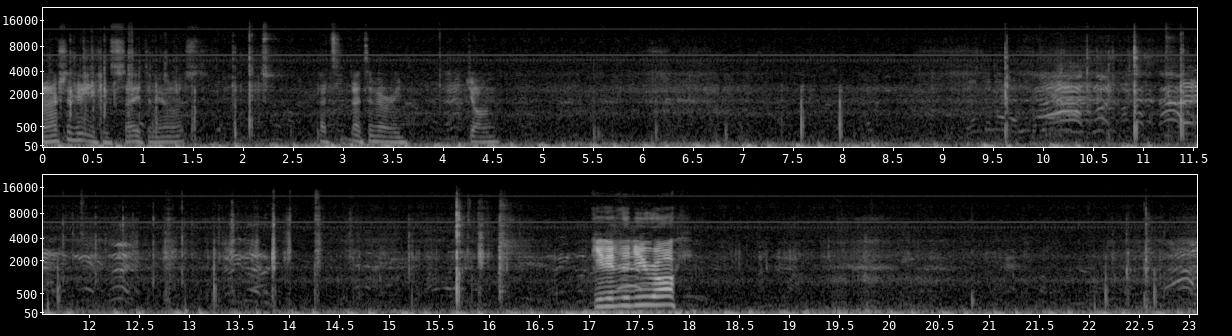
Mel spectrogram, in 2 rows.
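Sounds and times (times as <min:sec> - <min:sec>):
cricket balls striking bats: 0:09.6 - 0:13.4.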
